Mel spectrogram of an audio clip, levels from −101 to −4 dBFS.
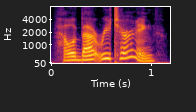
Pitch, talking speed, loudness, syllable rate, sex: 220 Hz, 150 wpm, -16 LUFS, 5.6 syllables/s, female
